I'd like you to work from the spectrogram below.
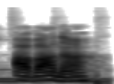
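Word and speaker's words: Habana: Havana Syndrome, by the way. You don't even pronounce the H when it's Spanish, but whatever.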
